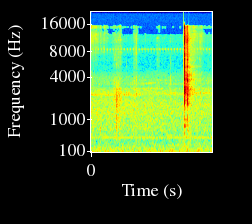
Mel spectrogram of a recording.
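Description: Faint low background noise with a thin steady hum, and one sharp click near the end.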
